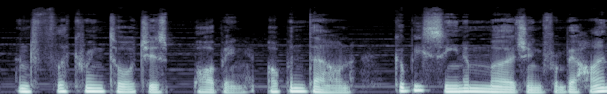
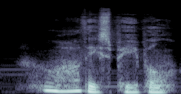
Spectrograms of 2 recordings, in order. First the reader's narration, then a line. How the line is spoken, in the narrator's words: I whispered to myself so quietly I could barely hear it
